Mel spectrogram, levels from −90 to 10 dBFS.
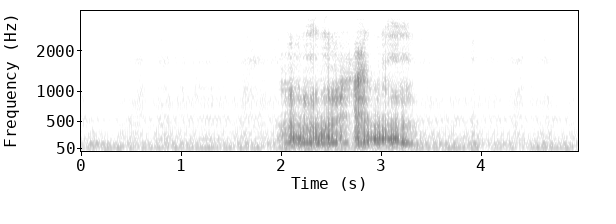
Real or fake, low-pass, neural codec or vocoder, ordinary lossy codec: fake; 3.6 kHz; autoencoder, 44.1 kHz, a latent of 192 numbers a frame, MeloTTS; none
